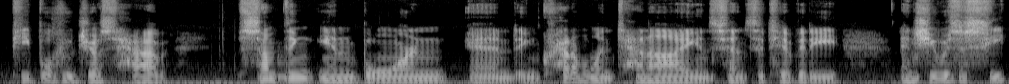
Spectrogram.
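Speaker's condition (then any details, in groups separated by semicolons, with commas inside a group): No condition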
